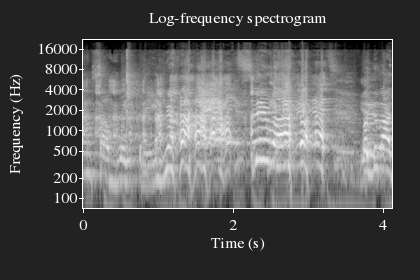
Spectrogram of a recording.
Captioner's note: laughing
